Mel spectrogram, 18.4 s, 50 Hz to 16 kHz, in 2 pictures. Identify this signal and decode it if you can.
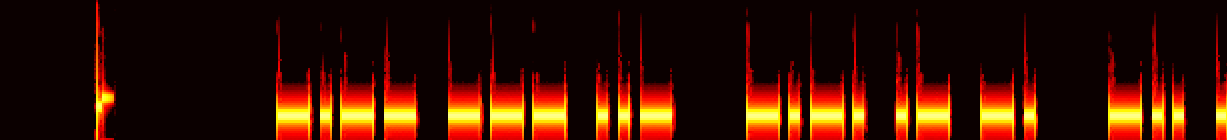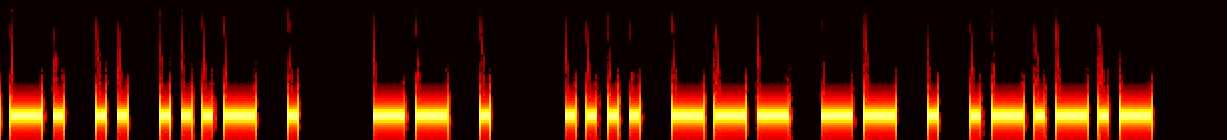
Morse code, heard as a keyed tone, about 15 wpm, 700 Hz. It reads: YOU CAN DRIVE ME HOME.
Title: Sentences from Top 1000 Words - Review Part 2 - 15wpm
